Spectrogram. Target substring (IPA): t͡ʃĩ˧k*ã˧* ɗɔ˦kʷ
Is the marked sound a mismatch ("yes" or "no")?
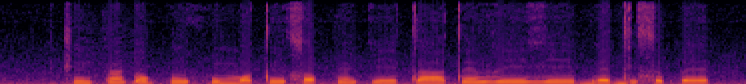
yes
